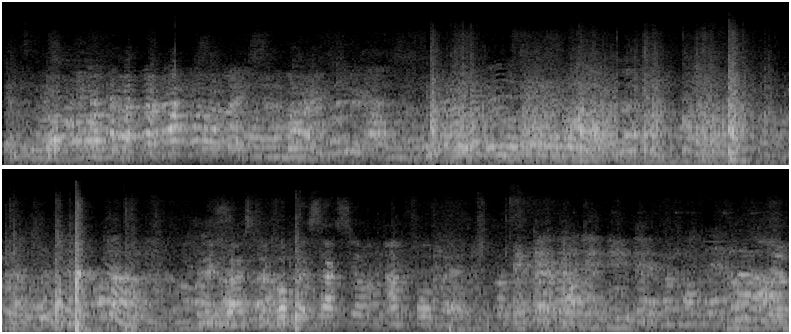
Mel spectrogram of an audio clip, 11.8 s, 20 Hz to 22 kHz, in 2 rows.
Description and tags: French bar f
Noisy French bar during Euro 2008.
